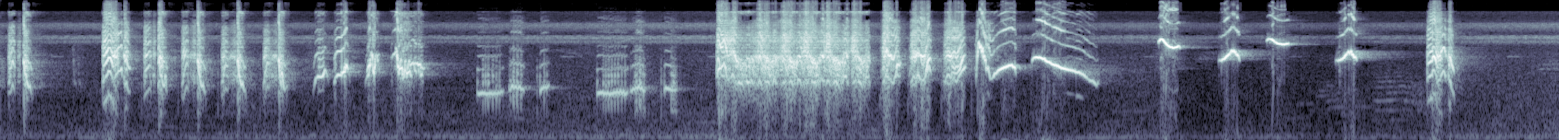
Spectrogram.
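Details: Oriental magpie-robin song while seeking a rival: quick repeated chirps, short low whistles, a dense buzzy burst, then clear downslurred whistles and sharp notes.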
